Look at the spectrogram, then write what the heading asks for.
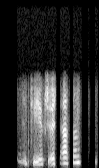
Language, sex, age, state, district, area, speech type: Kashmiri, female, 18-30, Jammu and Kashmir, Kulgam, rural, conversation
